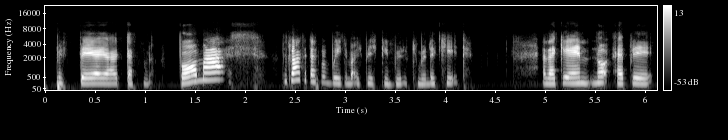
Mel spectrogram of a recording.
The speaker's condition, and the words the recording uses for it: Deafness. I had many years of speech therapy to learn how to talk, so it does affect my speech sometimes.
